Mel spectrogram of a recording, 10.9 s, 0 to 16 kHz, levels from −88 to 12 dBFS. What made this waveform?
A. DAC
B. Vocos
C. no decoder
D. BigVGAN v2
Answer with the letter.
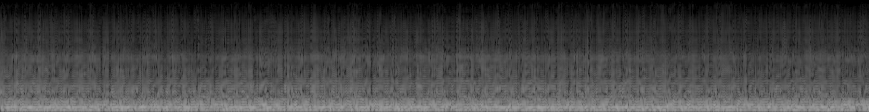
D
